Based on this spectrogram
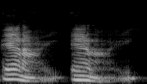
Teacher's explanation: Quando eu tenho um N antes, Muitas vezes no inglês americano, esse D acaba não aparecendo.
